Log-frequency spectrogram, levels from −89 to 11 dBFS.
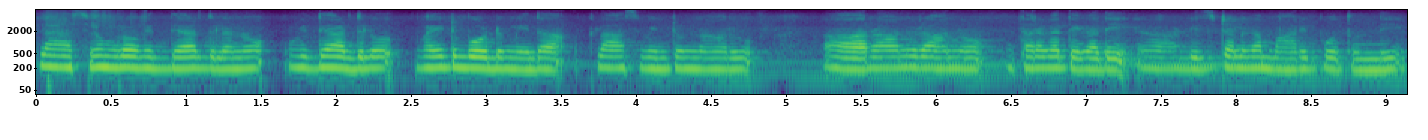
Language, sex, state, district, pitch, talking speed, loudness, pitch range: Telugu, female, Telangana, Nalgonda, 200 Hz, 105 wpm, -16 LUFS, 190-205 Hz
